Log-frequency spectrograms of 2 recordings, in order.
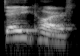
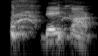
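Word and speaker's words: Descartes: it's fine the way you say but it's day cart day cart day cart okay I don't know why the French didn't pron don't pronounce the S makes your pronunciation makes more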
